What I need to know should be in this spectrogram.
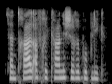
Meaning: Central African Republic (a country in Central Africa)
- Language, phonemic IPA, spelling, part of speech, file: German, /tsɛnˈtʁaːlʔaːfʁiˌkaːnɪʃə ˌʁepuˈbliːk/, Zentralafrikanische Republik, proper noun, De-Zentralafrikanische Republik.ogg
